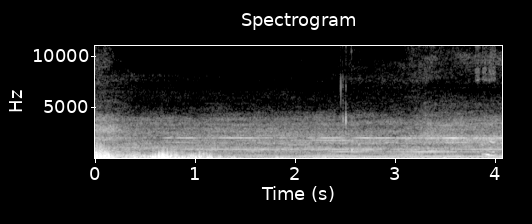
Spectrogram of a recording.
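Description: A steady low mechanical drone with a few faint held tones, like a motor or engine running continuously.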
